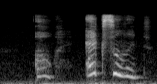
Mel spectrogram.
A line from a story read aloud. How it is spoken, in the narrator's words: she exclaimed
